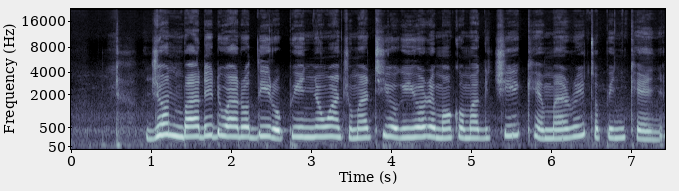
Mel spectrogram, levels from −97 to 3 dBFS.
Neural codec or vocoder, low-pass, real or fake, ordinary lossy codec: vocoder, 44.1 kHz, 128 mel bands every 512 samples, BigVGAN v2; none; fake; none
